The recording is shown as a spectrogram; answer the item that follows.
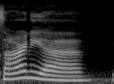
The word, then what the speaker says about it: Sarnia: Is it Sarnia? Is that Sarnia, yes. – It rhymes with Narnia.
